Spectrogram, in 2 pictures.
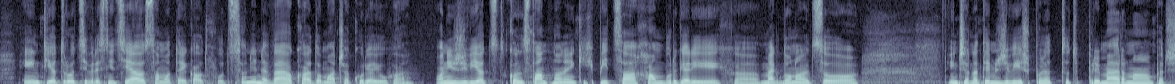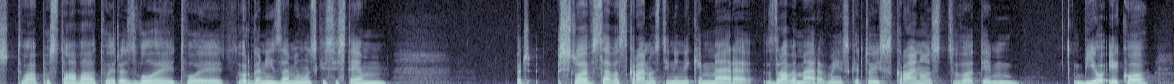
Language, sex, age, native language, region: Slovenian, female, 18-29, Serbian, Drava region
